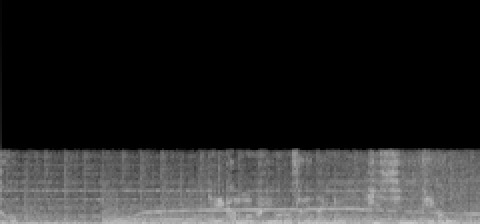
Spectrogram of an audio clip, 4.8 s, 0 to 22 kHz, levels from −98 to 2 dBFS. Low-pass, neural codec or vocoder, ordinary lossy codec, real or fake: 7.2 kHz; none; MP3, 64 kbps; real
